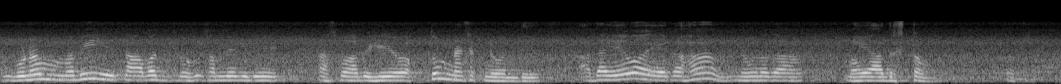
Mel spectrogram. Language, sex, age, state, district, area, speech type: Sanskrit, male, 18-30, Kerala, Thrissur, urban, spontaneous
